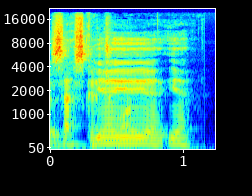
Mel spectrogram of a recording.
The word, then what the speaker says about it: Saskatchewan: Saskatchewan. – Yeah. It's like Sasquatch, isn't it? Like the Yeti.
